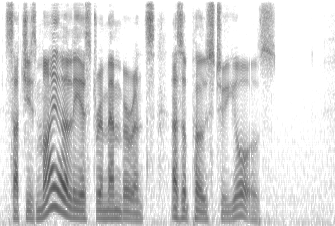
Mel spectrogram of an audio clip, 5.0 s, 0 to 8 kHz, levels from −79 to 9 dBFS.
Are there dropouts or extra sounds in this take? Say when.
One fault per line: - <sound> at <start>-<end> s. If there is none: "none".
none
